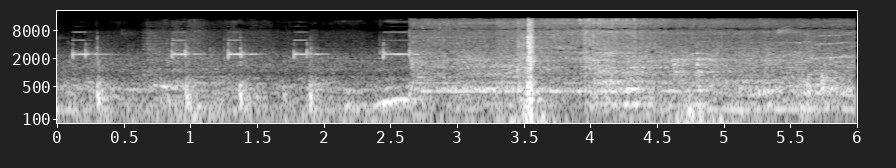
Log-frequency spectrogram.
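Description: Five short electronic beeps at uneven intervals, the tones of keys pressed on a door keypad. The door then opens onto a steady corridor hum, with one sharp click of the door or latch about three and a half seconds in.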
